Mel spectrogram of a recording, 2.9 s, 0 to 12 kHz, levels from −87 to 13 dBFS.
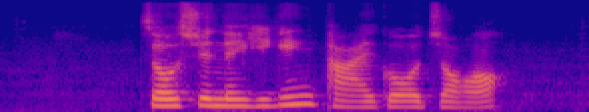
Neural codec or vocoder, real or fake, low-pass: codec, 16 kHz in and 24 kHz out, 0.8 kbps, FocalCodec, streaming, 65536 codes; fake; 10.8 kHz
